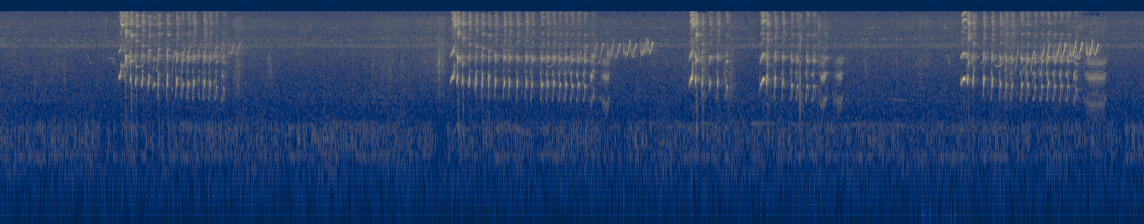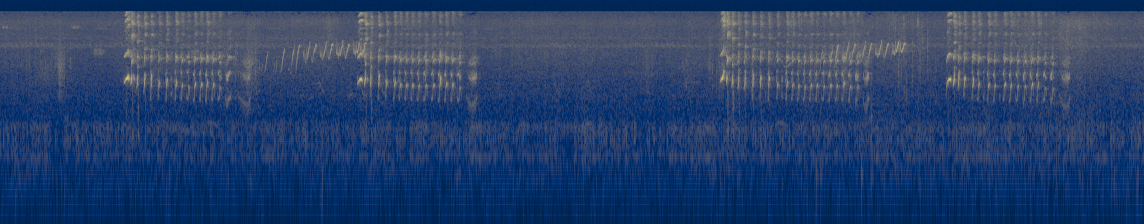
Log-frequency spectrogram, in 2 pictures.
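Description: A songbird singing short, rapidly trilled phrases about one to two seconds long, repeated every few seconds. A faint steady hum runs underneath.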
